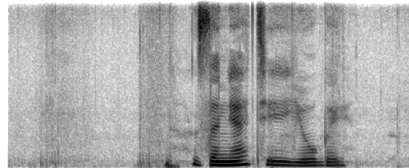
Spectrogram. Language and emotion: Russian, sad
